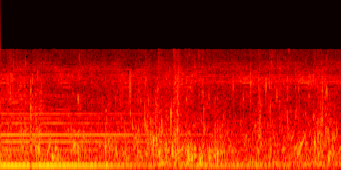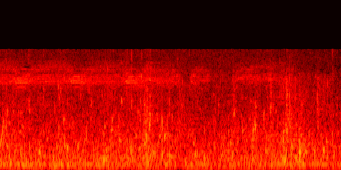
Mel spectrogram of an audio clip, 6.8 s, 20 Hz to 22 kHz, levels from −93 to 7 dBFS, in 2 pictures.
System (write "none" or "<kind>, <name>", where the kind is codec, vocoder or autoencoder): none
